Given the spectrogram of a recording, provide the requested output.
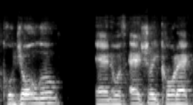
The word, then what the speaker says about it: Kocaoglu: Last name's pronounced Kocaoglu, and it was actually Kodak, not Xerox.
